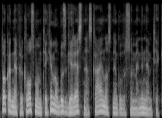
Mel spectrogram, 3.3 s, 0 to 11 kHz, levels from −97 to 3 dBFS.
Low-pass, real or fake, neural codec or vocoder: 9.9 kHz; fake; codec, 24 kHz, 3.1 kbps, DualCodec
